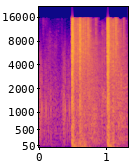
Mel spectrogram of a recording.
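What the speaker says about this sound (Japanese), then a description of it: "銃声がこっちになった。" Gunfire in a first-person shooter game: two sharp, loud bursts of shots about half a second apart, ringing briefly over a quieter game background with no talk.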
